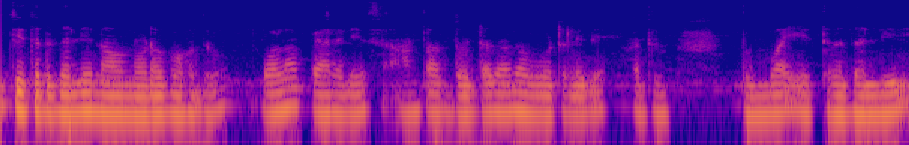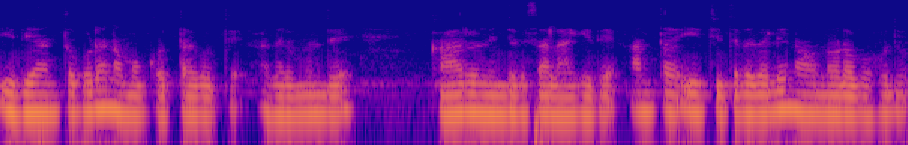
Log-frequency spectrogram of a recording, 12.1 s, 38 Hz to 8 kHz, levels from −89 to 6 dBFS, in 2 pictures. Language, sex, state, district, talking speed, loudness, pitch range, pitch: Kannada, male, Karnataka, Bellary, 125 wpm, -33 LUFS, 115-125 Hz, 120 Hz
